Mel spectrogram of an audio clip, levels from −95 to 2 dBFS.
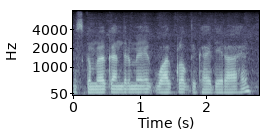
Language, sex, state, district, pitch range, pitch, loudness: Hindi, male, Arunachal Pradesh, Papum Pare, 105-110 Hz, 105 Hz, -19 LUFS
